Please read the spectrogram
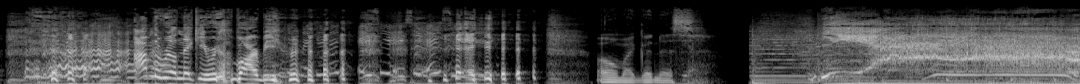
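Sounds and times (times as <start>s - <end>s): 
laughter: 0.0s - 5.5s
speech: 0.2s - 7.2s, 8.1s - 8.7s
person screaming: 8.1s - 10.7s.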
